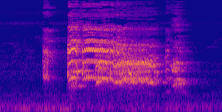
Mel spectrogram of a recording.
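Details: Serama rooster crows boldly: a brief rising opening note, a pause, then a long loud harmonic middle phrase of over a second, ending with a shorter falling final note. The background is quiet apart from a low hum.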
